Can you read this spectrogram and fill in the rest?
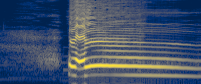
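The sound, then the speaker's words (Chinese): A Tyrannosaurus rex roar over the calm sea at night bursts in after a faint low murmur: a loud, tonal, wailing cry that wavers briefly, then holds a steady pitch for over a second before easing slightly. “夜晚的大海很平静，霸王龙的吼声传得很远很远。”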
